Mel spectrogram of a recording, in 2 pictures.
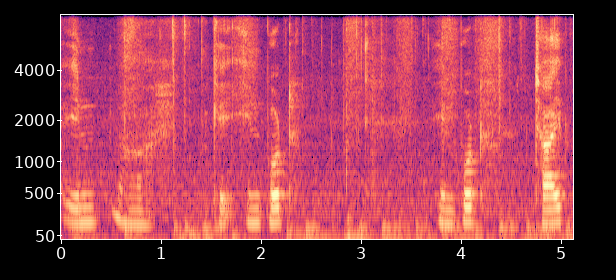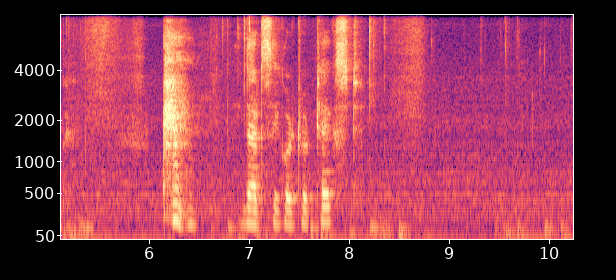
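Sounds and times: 
speech: 0.0 - 2.5, 3.8 - 5.2, 6.2 - 8.3
typing on a computer keyboard while entering code: 0.7 - 5.2, 6.6 - 8.5, 9.5 - 10.2.

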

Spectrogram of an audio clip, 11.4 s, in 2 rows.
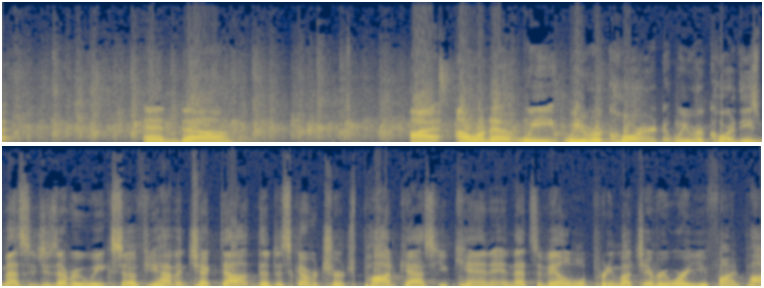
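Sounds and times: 
speech: 0.0 - 0.3, 1.0 - 1.9, 3.1 - 11.3
crowd clapping: 0.0 - 5.0.

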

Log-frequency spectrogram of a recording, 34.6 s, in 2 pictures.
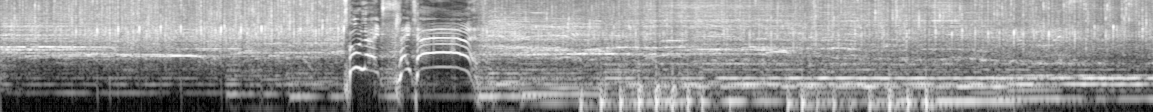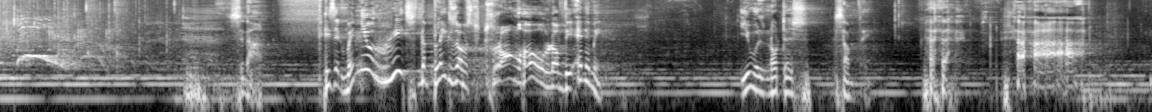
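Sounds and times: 
whoops and shouts: 0.0 - 5.3, 6.2 - 15.1, 17.4 - 19.1
audience clapping and cheering: 0.0 - 20.3
speech: 22.3 - 26.5, 28.4 - 30.3, 31.1 - 31.7
laughter: 31.1 - 31.8, 32.4 - 33.8.

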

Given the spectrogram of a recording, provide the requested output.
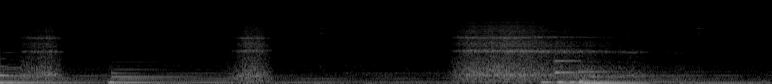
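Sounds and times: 
bamboo breathing with held and released breaths: 0.1 - 0.8, 2.2 - 7.4.

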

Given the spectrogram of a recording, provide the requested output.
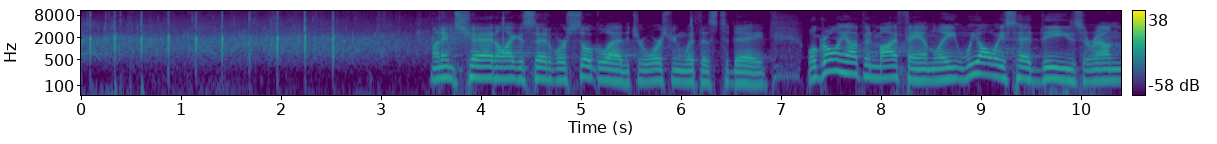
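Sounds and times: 
church congregation in North Garnett clapping to welcome online viewers: 0.0 - 4.6
speech: 3.5 - 10.3.

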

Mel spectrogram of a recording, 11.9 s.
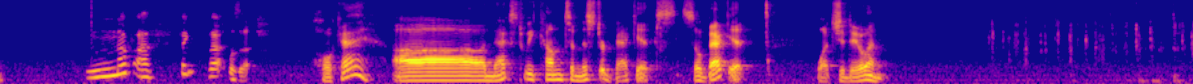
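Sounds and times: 
speech: 0.8 - 7.6, 8.2 - 8.9
furious typing on a computer keyboard: 9.9 - 11.9.

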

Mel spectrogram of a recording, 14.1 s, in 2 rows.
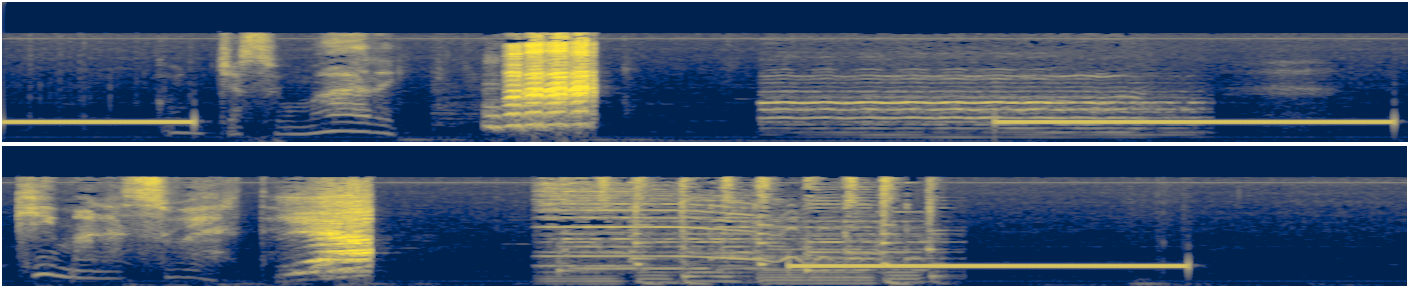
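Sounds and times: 
telephone ringing tone with no answer: 0.0 - 1.0, 5.0 - 7.0, 11.0 - 13.0
speech: 1.1 - 3.0, 7.2 - 8.8.

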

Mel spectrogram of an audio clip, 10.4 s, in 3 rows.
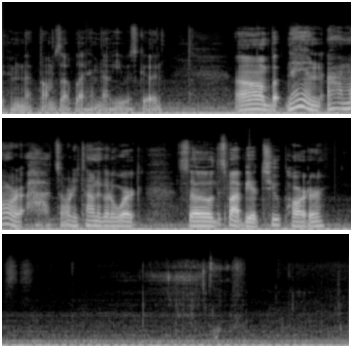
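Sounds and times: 
speech: 0.4 - 6.8
slurping coffee: 8.4 - 9.4.

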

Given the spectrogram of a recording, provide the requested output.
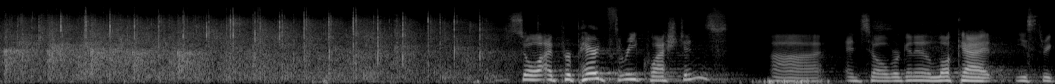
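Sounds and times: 
church audience applauding to welcome guests to the front: 0.0 - 5.2
speech: 5.2 - 10.5.

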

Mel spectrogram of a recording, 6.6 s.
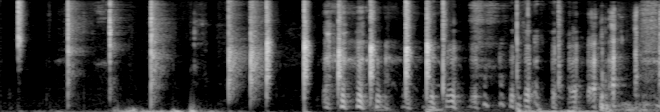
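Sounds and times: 
hands clapping in rhythm: 0.2 - 4.6, 5.5 - 5.8
laughter: 3.2 - 6.6.

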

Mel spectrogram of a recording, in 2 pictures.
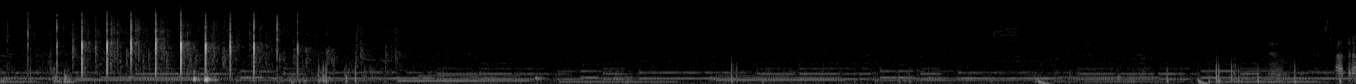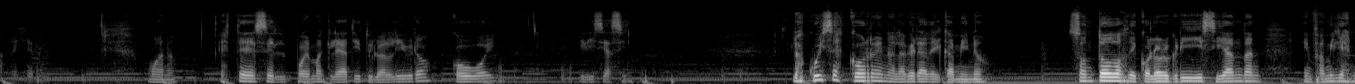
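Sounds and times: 
audience applause: 0.2 - 4.0
speech: 15.1 - 18.7, 19.4 - 20.0, 21.6 - 23.5, 24.2 - 27.1.

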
